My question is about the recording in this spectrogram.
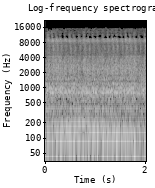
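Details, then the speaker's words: Fury 125 New Breed motorcycle that stalled and bogged under throttle, after the fix: a steady, even low single-cylinder thump at a slightly high idle with no misfires or stumbles, running normally now. "So, ayan na siya guys. Mas maganda na yung minor niya."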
